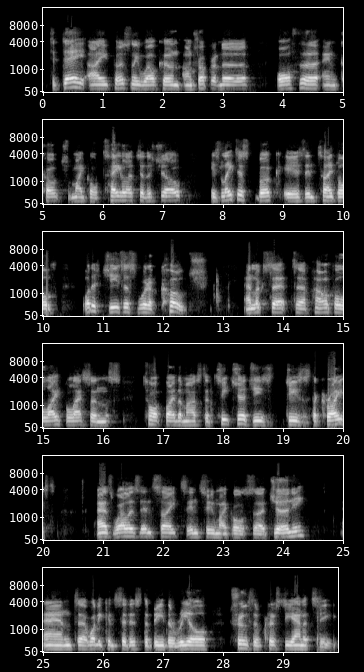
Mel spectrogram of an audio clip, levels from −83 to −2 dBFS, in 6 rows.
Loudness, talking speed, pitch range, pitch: -19 LUFS, 120 wpm, 120-140 Hz, 130 Hz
